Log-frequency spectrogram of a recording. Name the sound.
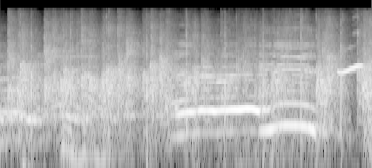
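applause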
